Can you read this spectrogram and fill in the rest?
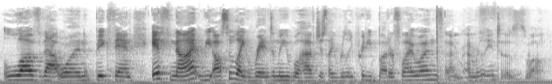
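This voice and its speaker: A woman's voice: mid-range voice, steady tone, brisk. A young adult woman answering casually as an interview guest, bubbly and peppering her talk with "like". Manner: bubbly, says "like" often. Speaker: interview guest, activities staff member. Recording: clear background noise and room ambience.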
